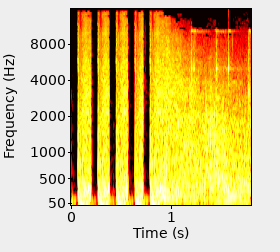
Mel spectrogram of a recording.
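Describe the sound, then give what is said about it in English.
A quick volley of four loud gunshot sound effects in fast rhythm, followed by a noisy echoing tail that slowly fades. No voices are heard. “Couple of gunshots, please”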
